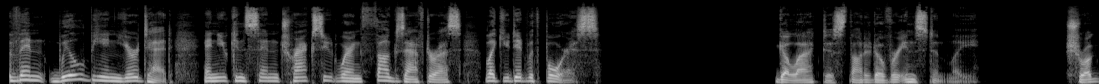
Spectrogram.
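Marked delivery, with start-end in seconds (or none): 0.1-6.0 put-on higher, confident young woman pitching; Alicia voice. A narrator's reading. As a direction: sell the deal with conviction. Alicia answers Galactus.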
